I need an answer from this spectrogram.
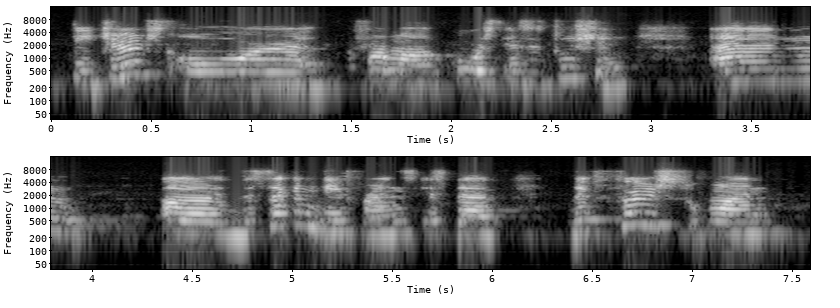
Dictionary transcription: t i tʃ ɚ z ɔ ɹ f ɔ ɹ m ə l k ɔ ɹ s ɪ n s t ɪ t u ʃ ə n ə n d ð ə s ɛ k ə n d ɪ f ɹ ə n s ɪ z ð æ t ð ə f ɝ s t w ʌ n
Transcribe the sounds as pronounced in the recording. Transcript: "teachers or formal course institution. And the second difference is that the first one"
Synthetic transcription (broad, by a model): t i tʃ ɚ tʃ ɔ ɹ f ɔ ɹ m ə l k ɔ ɹ s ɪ n s t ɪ t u ʃ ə n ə n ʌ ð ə s ɛ k ə n d ɪ f ɹ ə n s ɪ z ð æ t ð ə f ɝ s t w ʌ n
